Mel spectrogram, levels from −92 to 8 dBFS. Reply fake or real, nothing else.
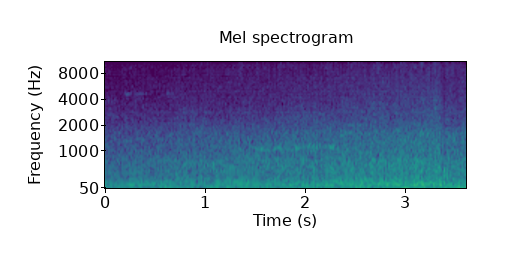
fake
